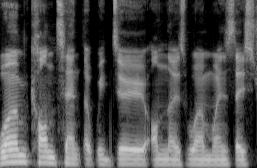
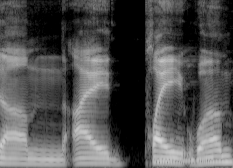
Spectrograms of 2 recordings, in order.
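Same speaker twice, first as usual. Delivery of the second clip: ordinary talk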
